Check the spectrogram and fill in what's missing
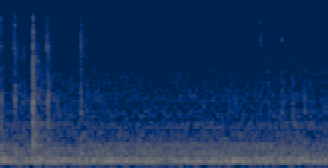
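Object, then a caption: Plastic laptop keyboard. Fingertips with purple nails type on a laptop keyboard with black plastic keys, giving sharp, bright clicks and taps over a low, steady hum. A slight fan hiss runs underneath throughout.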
